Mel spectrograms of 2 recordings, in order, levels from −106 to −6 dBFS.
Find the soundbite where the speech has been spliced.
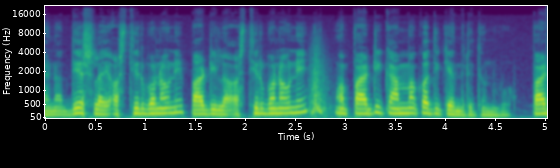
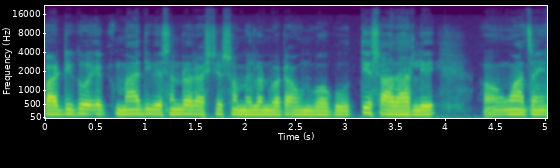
first; 1 cut; at 2.8 s

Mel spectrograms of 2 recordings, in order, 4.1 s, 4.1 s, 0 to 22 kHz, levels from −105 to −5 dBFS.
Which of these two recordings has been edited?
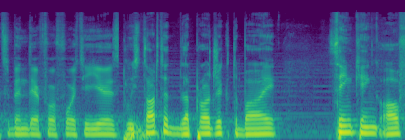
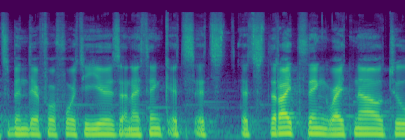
first; 1 cut; at 1.2 s

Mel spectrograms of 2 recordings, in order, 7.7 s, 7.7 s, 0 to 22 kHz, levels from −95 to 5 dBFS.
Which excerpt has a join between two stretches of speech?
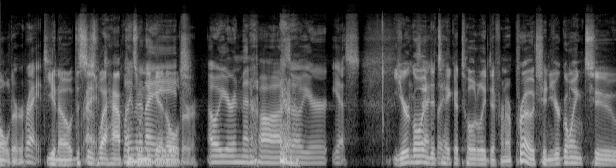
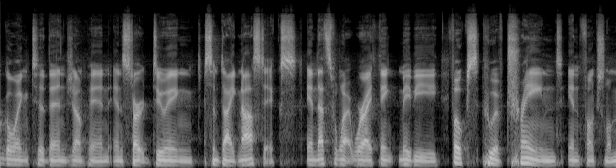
second; 3 cuts; at 2.5 s, 3.7 s, 5.9 s

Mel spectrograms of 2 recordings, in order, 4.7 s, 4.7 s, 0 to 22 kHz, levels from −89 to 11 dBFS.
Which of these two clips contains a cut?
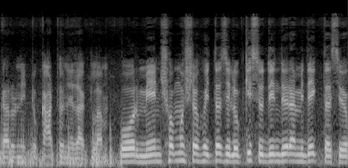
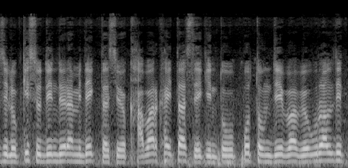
first; 1 cut; at 1.6 s

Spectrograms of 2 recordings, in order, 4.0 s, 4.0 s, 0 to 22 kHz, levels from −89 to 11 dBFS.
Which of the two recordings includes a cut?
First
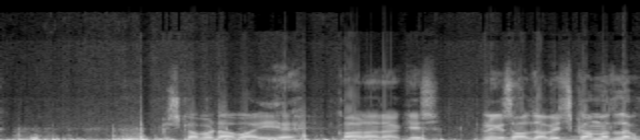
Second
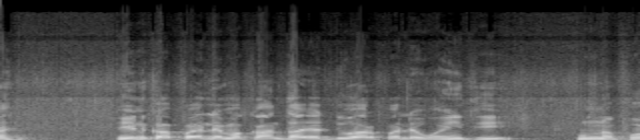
first; 1 cut; at 3.1 s

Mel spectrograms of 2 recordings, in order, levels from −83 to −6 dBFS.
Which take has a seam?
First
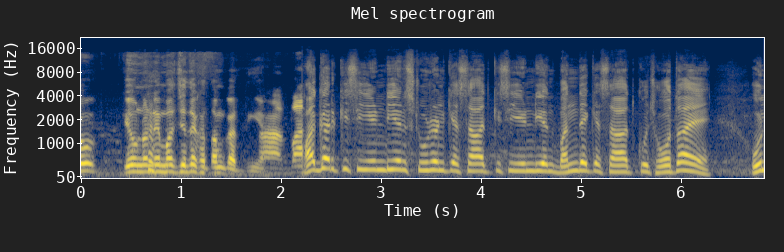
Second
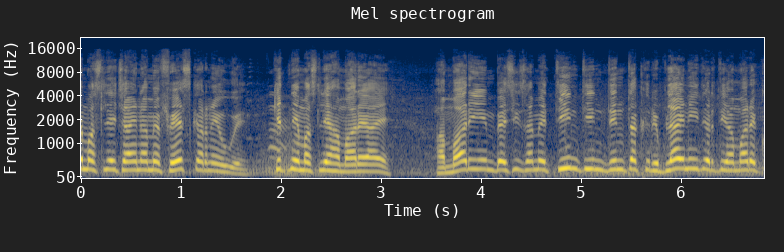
first; 1 cut; at 2.2 s

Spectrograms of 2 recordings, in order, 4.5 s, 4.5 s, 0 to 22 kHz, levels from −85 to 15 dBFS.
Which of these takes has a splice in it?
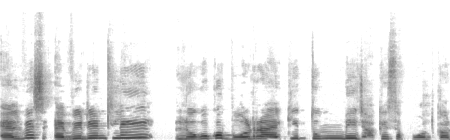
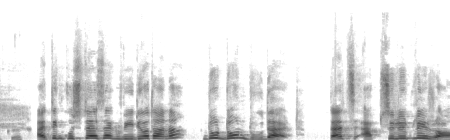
second; 1 cut; at 1.9 s

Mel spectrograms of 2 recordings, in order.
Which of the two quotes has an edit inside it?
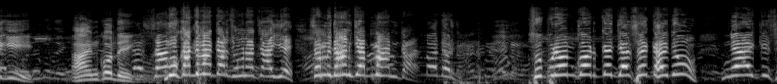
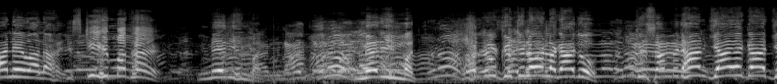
first; 1 cut; at 1.6 s

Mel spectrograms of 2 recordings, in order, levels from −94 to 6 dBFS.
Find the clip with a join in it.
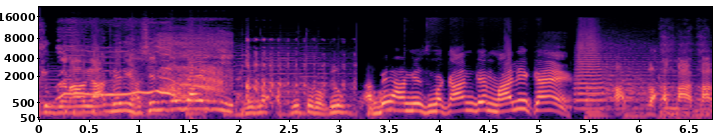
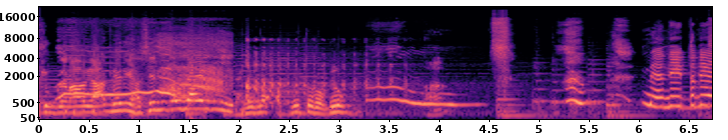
first; 1 cut; at 3.1 s

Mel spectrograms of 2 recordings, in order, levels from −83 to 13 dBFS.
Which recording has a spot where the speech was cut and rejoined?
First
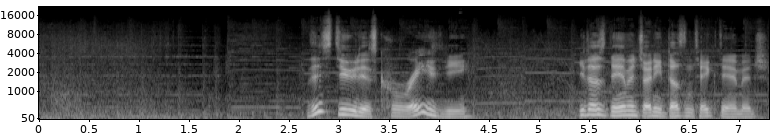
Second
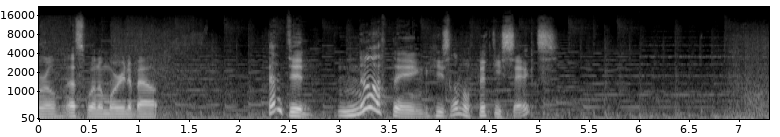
second; 1 cut; at 6.0 s

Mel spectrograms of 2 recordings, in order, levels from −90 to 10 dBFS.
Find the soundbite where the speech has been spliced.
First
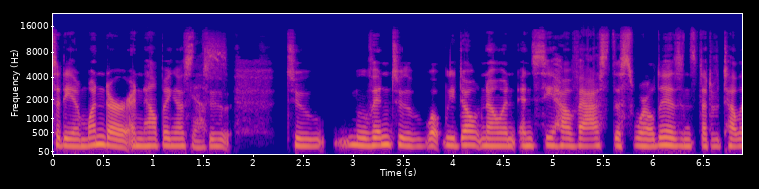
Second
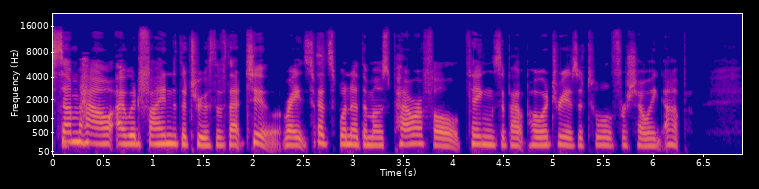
second; 1 cut; at 2.6 s

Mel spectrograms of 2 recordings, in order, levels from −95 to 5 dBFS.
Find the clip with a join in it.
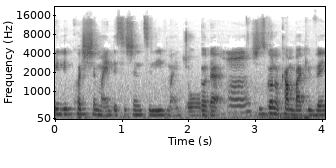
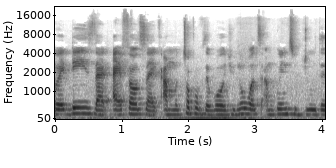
first; 1 cut; at 2.2 s

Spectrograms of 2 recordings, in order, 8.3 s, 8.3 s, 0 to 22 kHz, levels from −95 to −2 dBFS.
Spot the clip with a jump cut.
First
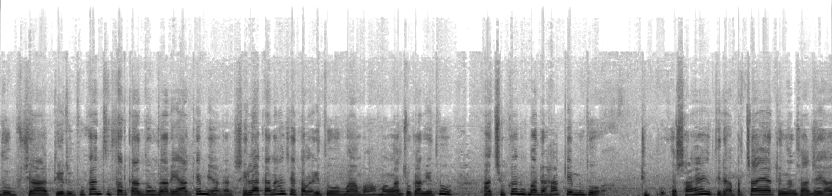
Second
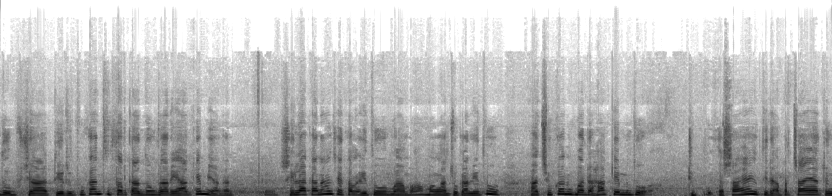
first; 1 cut; at 2.3 s

